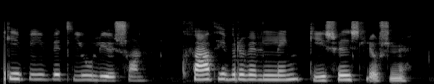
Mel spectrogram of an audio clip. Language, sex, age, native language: Icelandic, female, 20-29, Icelandic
